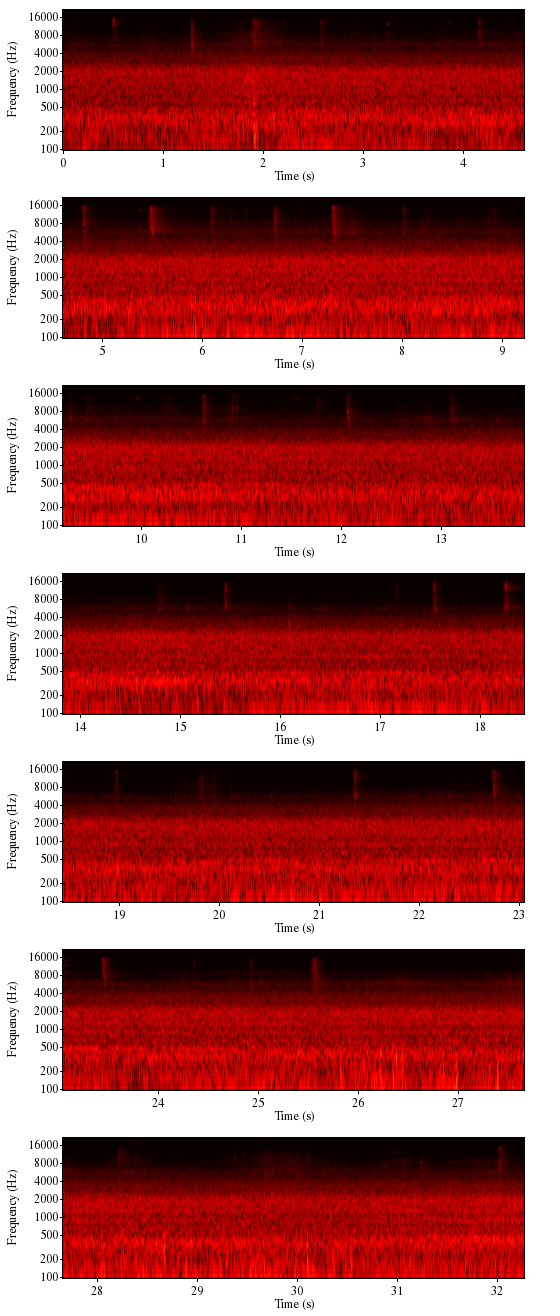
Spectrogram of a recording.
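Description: Steady rumbling noise of wind and a moving ship on a phone microphone, with a constant low hum underneath.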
